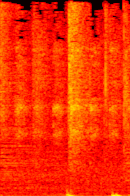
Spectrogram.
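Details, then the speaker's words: Stethoscope placed on the chest at a children's museum: two low thumps, a single heartbeat lub-dub, over steady background hum and music; heartbeat heard through a stethoscope. "this is a stethoscope and they use these to listen to your heartbeats so they put it in their ears and then place it right on your chest"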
